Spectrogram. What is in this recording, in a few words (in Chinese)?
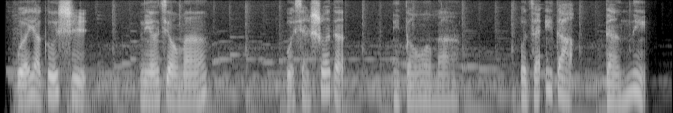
女国 动画 模仿; 模仿林志玲我在遇到等你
